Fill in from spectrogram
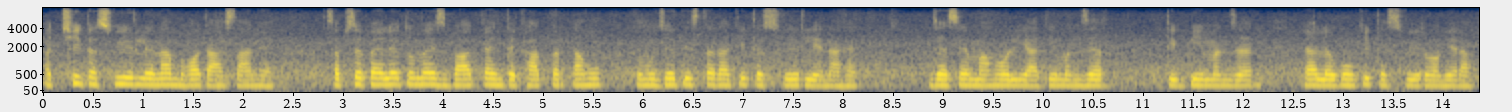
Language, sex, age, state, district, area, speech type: Urdu, male, 60+, Maharashtra, Nashik, urban, spontaneous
